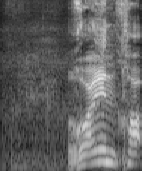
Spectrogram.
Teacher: কণ্ঠলীর অগ্রভাগ হতে গাইন খ উচ্চারিত হয়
